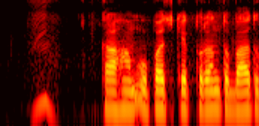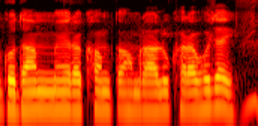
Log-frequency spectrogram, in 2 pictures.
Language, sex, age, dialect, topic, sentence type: Magahi, male, 25-30, Western, agriculture, question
